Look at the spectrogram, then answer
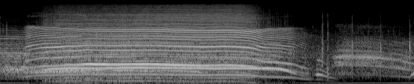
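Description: A loud crowd cheers and whoops at a UK MMA event, a sustained roar of many voices that peaks, then tails off into scattered shouts.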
